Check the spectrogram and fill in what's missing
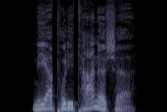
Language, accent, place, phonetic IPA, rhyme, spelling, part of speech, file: German, Germany, Berlin, [ˌneːapoliˈtaːnɪʃə], -aːnɪʃə, neapolitanische, adjective, De-neapolitanische.ogg
- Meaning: inflection of neapolitanisch: 1. strong/mixed nominative/accusative feminine singular 2. strong nominative/accusative plural 3. weak nominative all-gender singular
